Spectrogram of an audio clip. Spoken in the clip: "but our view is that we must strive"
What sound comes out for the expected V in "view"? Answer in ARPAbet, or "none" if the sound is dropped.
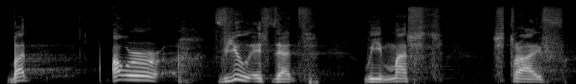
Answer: V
